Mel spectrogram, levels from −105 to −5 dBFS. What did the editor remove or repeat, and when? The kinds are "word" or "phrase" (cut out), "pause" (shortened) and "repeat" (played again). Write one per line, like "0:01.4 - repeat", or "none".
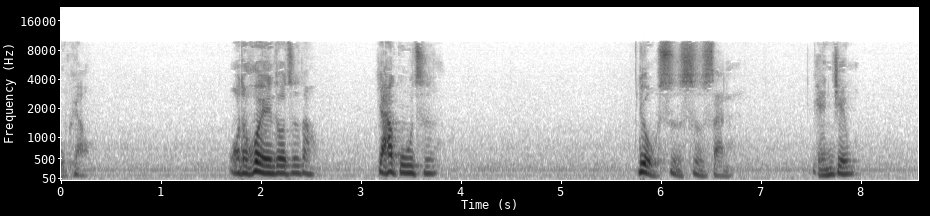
none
